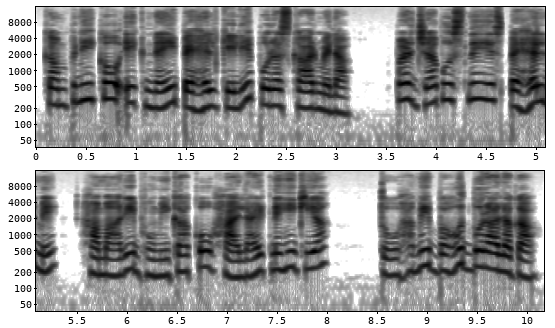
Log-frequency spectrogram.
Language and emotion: Hindi, sad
